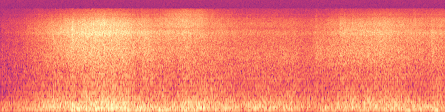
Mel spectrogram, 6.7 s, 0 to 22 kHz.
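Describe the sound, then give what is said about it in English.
Ocean waves at Lamai Beach as a storm is about to roll in, captured with a Neumann 191 microphone. The surf makes a steady, broad wash mixed with wind, swelling and easing gently without distinct breaks. “The sounds you're hearing are ocean waves recorded with a Neumann 191 microphone and Track 2 S Sound Devices 722 recorder. I captured them as a storm was just about to roll in off the coast of Lamai Beach”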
